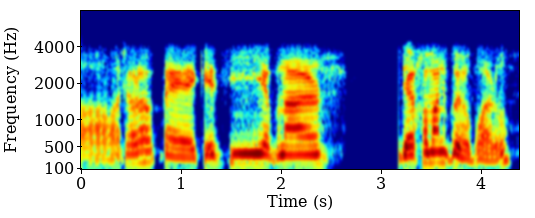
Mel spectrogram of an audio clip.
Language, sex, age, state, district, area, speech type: Assamese, male, 45-60, Assam, Darrang, rural, conversation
